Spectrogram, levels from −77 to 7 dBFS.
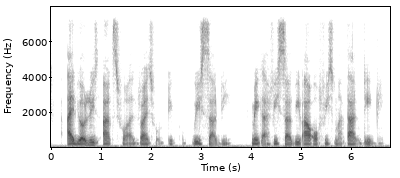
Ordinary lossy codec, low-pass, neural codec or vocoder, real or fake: none; 7.2 kHz; autoencoder, 22.05 kHz, a latent of 192 numbers a frame, VITS, trained on many speakers; fake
